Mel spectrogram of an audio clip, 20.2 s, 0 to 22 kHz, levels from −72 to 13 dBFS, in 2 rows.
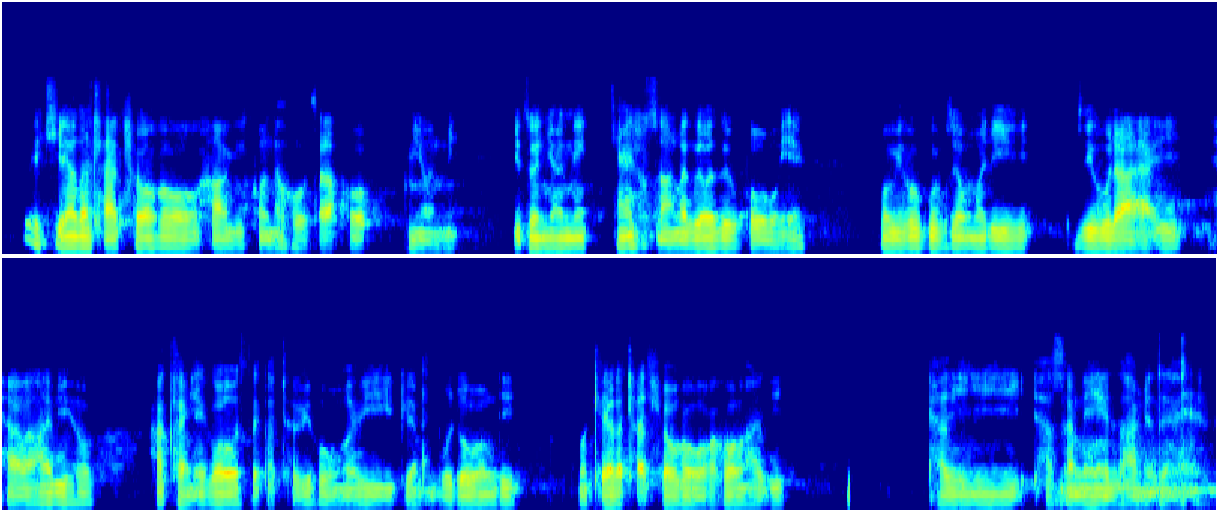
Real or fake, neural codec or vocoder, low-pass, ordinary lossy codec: fake; codec, 16 kHz, 2 kbps, FreqCodec, larger model; 7.2 kHz; MP3, 64 kbps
